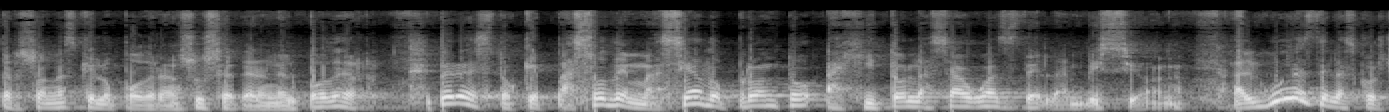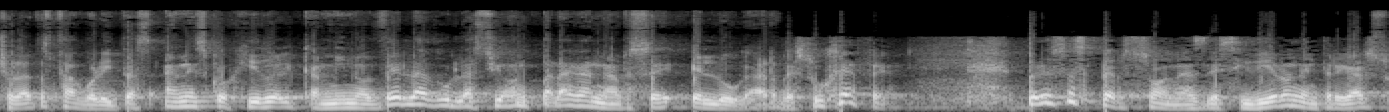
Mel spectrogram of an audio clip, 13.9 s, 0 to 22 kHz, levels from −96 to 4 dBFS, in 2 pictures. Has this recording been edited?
no; 0 cuts

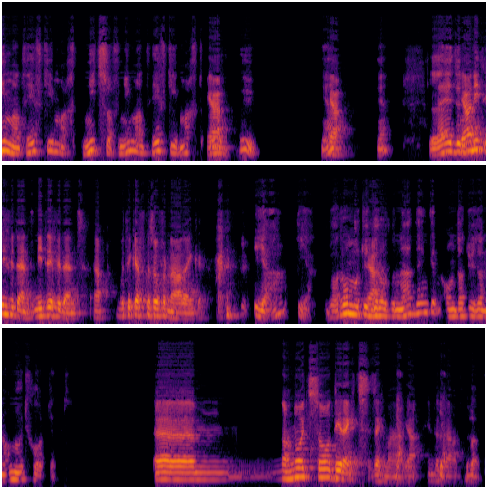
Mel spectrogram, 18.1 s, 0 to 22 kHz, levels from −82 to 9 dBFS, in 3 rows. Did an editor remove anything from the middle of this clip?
no; 0 cuts

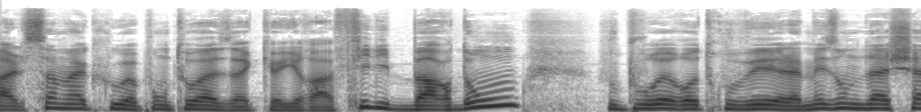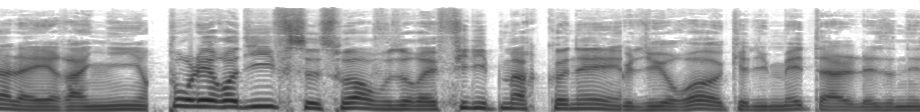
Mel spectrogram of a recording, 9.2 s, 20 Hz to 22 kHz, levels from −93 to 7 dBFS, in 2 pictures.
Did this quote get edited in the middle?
yes; 2 cuts; at 5.3 s, 7.7 s

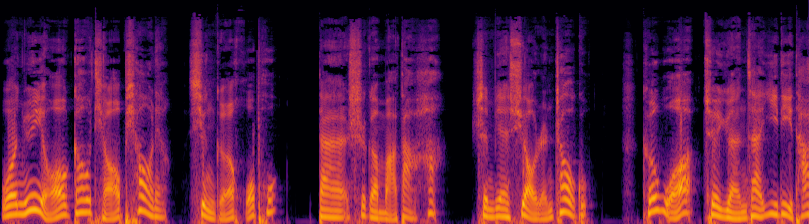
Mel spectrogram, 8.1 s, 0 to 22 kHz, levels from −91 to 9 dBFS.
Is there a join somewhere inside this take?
no; 0 cuts

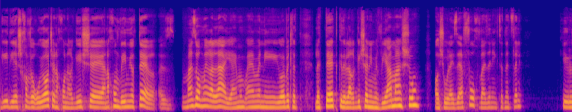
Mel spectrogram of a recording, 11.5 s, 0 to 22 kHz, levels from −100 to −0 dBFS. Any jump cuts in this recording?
yes; 1 cut; at 8.6 s

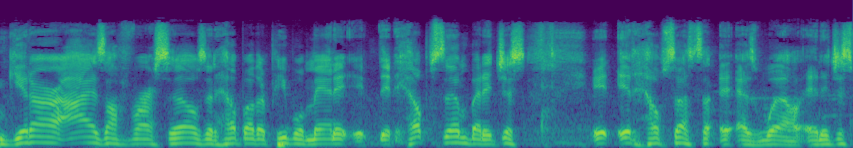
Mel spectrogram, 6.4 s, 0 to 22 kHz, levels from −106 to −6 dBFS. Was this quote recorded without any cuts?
yes; 0 cuts

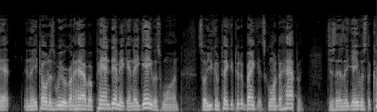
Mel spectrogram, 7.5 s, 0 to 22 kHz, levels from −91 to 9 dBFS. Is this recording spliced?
yes; 1 cut; at 6.4 s

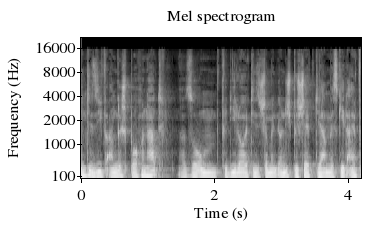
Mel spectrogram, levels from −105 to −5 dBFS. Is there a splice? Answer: no; 0 cuts

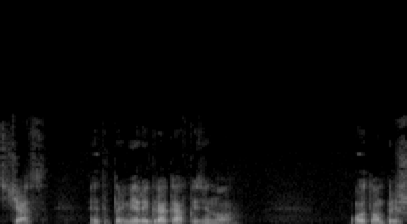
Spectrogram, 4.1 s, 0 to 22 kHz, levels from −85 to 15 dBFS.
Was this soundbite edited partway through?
no; 0 cuts

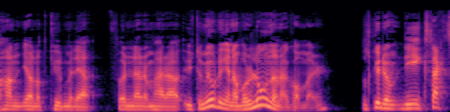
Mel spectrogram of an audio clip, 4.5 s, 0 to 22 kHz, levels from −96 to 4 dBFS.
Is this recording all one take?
yes; 0 cuts

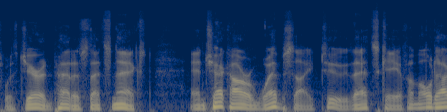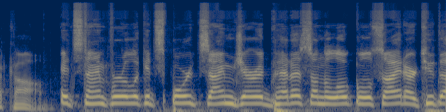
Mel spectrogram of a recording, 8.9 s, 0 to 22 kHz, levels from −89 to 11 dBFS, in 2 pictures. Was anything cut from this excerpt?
no; 0 cuts

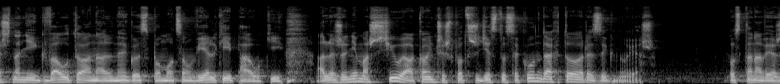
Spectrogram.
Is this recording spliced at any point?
no; 0 cuts

